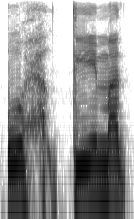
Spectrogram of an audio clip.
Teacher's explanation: Itu ketika kita tekan huruf ta ini, ketika kita sukun itu berhembus nafas sedikit sehingga timbul bunyi s sedikit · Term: hamas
